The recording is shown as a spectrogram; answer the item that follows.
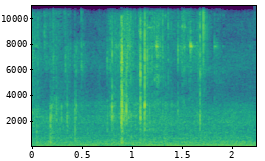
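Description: Handling of a child's soft fabric trolley suitcase: a handful of light clicks and knocks as it is picked up and turned over, the sharpest at the start and just before one second.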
